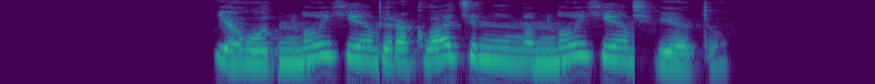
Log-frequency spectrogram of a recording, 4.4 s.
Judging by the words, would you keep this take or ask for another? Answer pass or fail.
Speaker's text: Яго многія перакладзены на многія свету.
pass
